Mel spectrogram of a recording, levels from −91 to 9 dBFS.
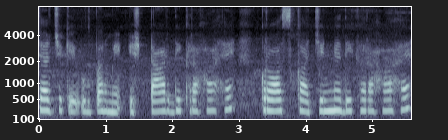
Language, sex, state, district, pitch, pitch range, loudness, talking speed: Hindi, female, Chhattisgarh, Korba, 245 Hz, 235-250 Hz, -17 LUFS, 150 wpm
